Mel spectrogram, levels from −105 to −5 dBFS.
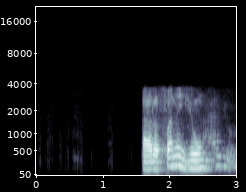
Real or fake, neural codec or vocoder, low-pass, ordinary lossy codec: fake; vocoder, 44.1 kHz, 128 mel bands every 512 samples, BigVGAN v2; 3.6 kHz; AAC, 24 kbps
